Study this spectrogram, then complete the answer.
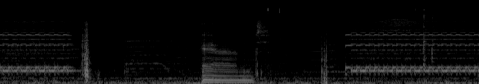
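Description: An old-style telephone bell rings repeatedly in Five Nights at Freddy's 3 (fan version), steady tones at moderate volume with brief clicks and a short spoken word near the middle.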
